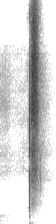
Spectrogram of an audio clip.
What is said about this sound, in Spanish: Ese y abrir una lata es el sonido más sensual de la vida. Bueno, Coca-Cola fría.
